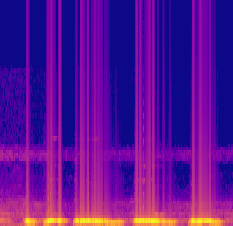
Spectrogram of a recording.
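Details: Derkuku, or spotted dove, giving a lively Kelantan-style song: a quick pair of short hooting coos followed by long, slightly descending mellow coos, four or five notes in close succession.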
